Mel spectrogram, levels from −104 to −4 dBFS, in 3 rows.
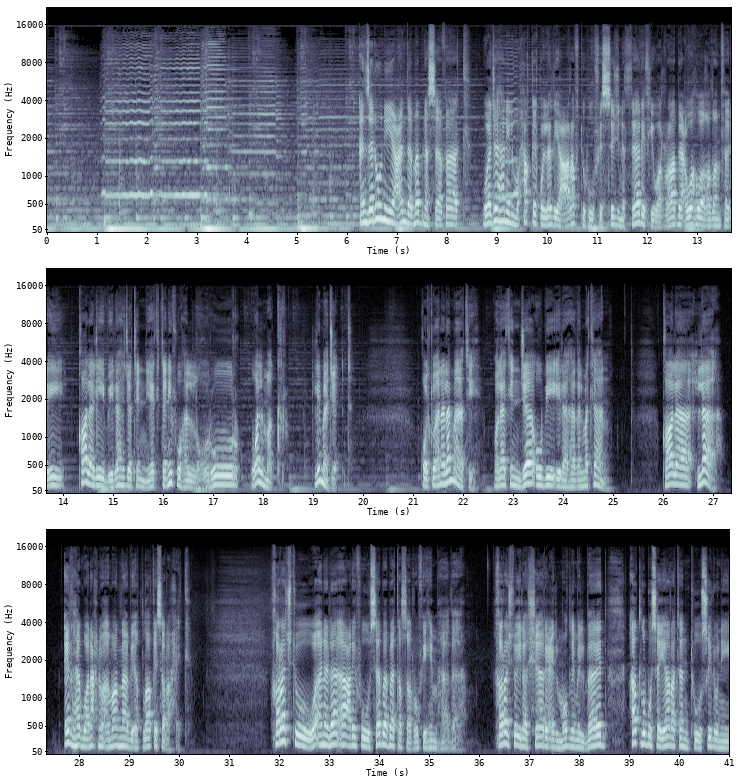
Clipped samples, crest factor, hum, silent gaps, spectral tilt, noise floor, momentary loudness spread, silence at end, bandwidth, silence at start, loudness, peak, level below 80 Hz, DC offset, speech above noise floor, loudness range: under 0.1%; 20 dB; none; none; -4.5 dB/octave; -65 dBFS; 13 LU; 0 s; 16.5 kHz; 0 s; -21 LUFS; -2 dBFS; -32 dBFS; under 0.1%; 44 dB; 5 LU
